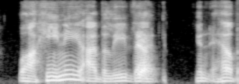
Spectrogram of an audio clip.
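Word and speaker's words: Huahine: we go to w wahini I believe that didn't help me wahini island huahini is pronounced uh and this is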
